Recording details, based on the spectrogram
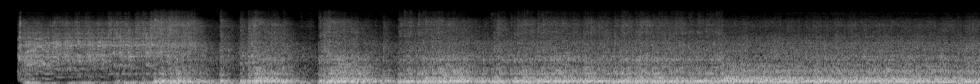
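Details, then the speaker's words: Drag street car with a newly wired Holley Dominator EFI, first start after settings changes (expected to run rich), TPS auto-set done: brief cranking, then a strong, steady lumpy idle with no misses; normal start and idle. "all right sounds like my beautiful"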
